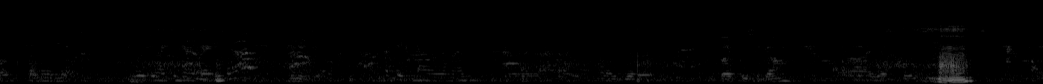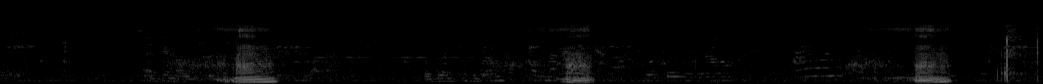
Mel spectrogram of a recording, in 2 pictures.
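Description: Rhythmic rattling snores about every three seconds, with a louder snort roughly every three to four seconds, over soft background voices.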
